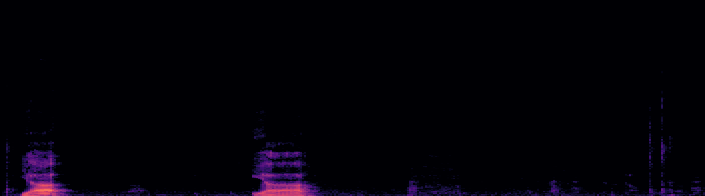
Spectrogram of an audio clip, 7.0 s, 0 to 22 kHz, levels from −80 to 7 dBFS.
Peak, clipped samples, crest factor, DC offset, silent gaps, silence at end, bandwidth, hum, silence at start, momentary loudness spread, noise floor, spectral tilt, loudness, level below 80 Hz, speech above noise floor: -8 dBFS; under 0.1%; 26 dB; under 0.1%; none; 3.9 s; 11.5 kHz; none; 0.2 s; 14 LU; -70 dBFS; -8.5 dB/octave; -26 LUFS; -50 dBFS; 46 dB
